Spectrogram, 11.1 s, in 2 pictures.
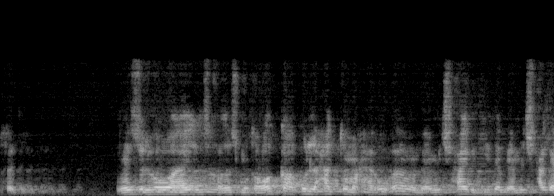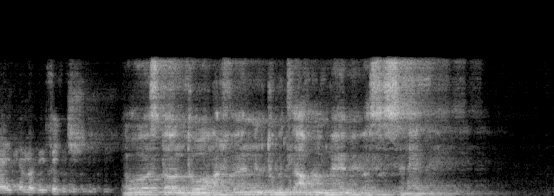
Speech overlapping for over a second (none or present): none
